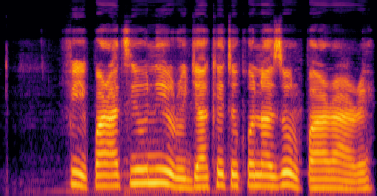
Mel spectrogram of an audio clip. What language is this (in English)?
Yoruba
